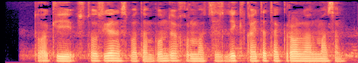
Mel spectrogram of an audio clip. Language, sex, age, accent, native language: Uzbek, male, 18-24, Qashqadaryo, Uzbek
